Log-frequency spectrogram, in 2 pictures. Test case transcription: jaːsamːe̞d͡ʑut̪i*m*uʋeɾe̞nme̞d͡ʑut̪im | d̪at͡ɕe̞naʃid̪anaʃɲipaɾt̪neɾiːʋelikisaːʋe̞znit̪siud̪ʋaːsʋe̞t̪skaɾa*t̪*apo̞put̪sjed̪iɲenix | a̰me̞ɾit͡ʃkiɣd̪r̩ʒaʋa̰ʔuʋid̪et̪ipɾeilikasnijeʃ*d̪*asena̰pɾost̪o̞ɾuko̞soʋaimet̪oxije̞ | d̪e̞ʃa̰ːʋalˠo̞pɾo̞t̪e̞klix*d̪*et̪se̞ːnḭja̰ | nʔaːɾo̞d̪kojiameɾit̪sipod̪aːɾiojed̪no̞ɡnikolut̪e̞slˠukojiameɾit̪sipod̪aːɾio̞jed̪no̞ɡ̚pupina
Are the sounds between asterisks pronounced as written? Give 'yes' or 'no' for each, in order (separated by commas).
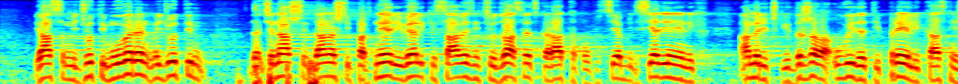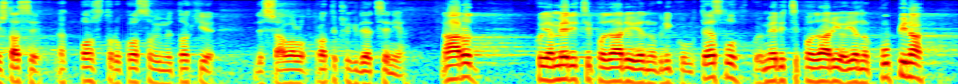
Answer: yes, yes, no, yes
